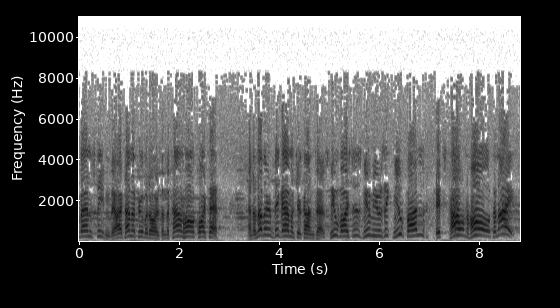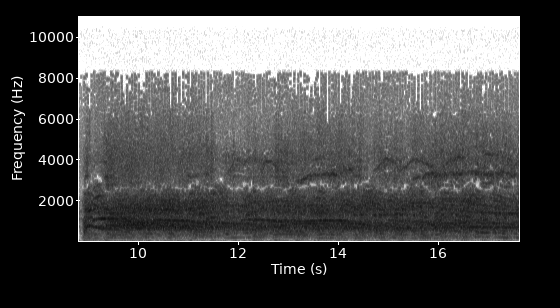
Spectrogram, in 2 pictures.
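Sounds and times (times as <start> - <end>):
speech: 0.0 - 10.8
large crowd cheering and shouting at a parade: 8.9 - 17.6.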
